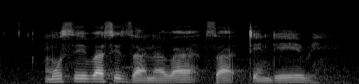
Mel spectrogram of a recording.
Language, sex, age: Venda, male, 22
